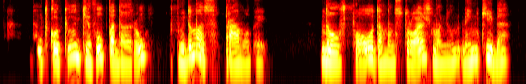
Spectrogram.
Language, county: Lithuanian, Vilnius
